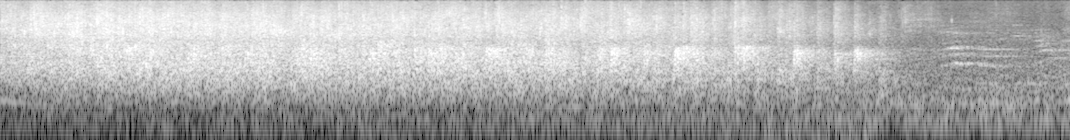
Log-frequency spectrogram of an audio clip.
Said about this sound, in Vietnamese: Nếu các quý Phật tử đang có mặt tại chùa Hào Quang và những người đang theo dõi trực tiếp trên Facebook Thích Nhật Từ á, hoan hỷ với lời kêu gọi của tôi thì hãy cho một tràng vỗ tay thật lớn.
